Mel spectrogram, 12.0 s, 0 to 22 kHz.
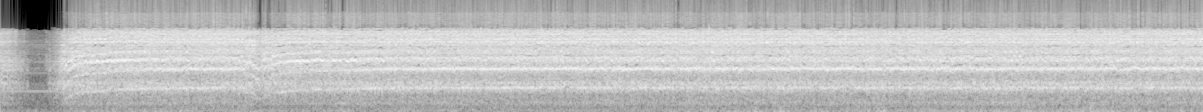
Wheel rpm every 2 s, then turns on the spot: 100, 220, 230, 230, 230, 230.
none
